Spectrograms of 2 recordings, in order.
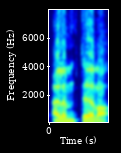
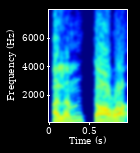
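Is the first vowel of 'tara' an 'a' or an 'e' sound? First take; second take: e; a. First: The first vowel of tara sounds like e. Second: The first vowel of tara sounds like a. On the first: The speaker calls it wrong. "തേ ആയി പോകരുത്" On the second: The speaker calls it right. "തറ എന്ന് തന്നെ കറക്റ്റ് വേണം"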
